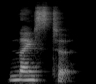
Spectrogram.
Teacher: The word to was reduced rather than the oo vowel. We had the schwa, nice to.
